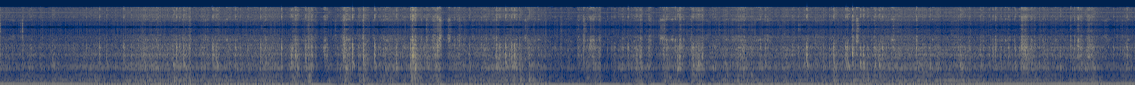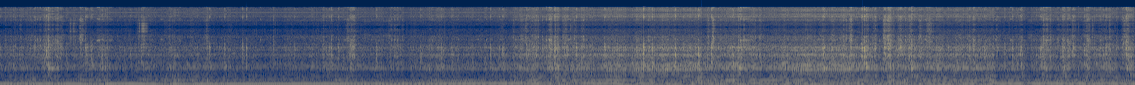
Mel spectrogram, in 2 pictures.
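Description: Off-road race vehicle's engine running hard on a dirt track, picked up close by a hood-mounted camera, with heavy wind and gravel noise over it. The engine note stays steady, then climbs a little in pitch about two-thirds of the way through.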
